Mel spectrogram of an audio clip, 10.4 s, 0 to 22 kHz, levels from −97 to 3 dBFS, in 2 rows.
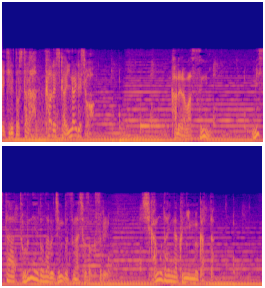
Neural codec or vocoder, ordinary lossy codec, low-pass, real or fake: none; none; 5.4 kHz; real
